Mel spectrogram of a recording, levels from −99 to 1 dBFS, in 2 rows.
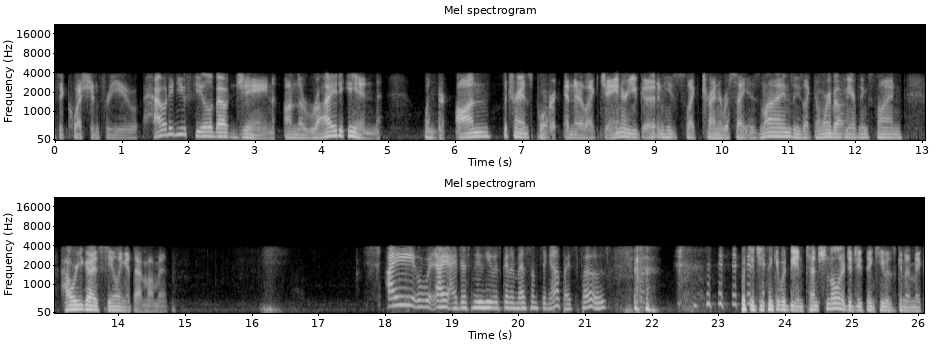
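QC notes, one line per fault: Throughout: Speex codec. The speech has a hoarse, grainy texture, which fits Speex at around 11 kbps. At that rate the CELP coder has too few bits to model the excitation faithfully, so voicing turns rough and noisy instead of clean.
5.65–5.85 s, 7.33–7.45 s, 11.77–11.89 s: VoIP packet loss concealed by the speech codec. Dropouts of roughly 100 ms, 80 ms and 60 ms are each bridged by sound stretched from just before the gap that fades. The decoder is extending its last pitch and filter with falling gain, and the sound stays weak briefly afterwards.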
